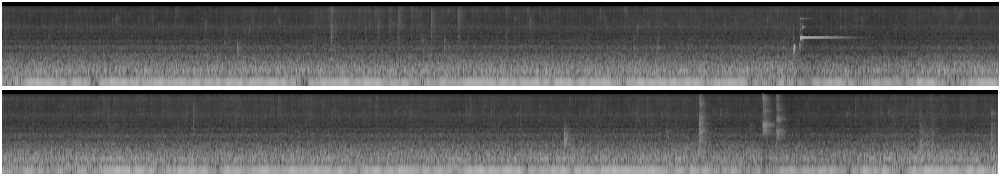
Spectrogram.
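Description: Onion and grated garlic frying in hot oil in a deep pot: a steady sizzle with spattering, over a steady low hum. A single sharp click with a brief high ring about twelve seconds in.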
